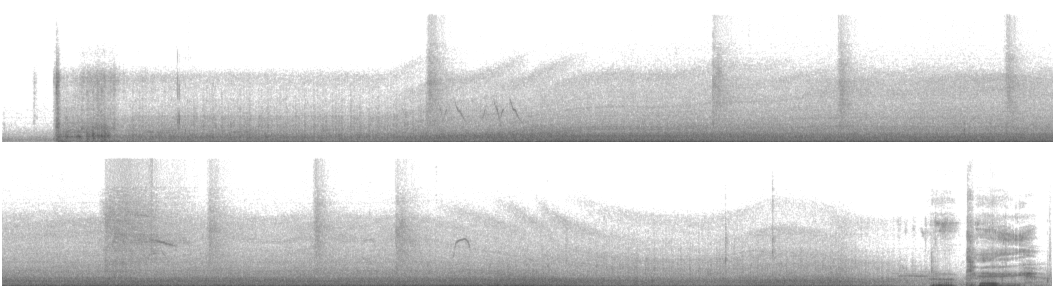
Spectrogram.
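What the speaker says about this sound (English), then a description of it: "Let's pull our truck back in." A truck engine starts and runs steadily at a low mid-pitched rumble, holding nearly constant for most of the stretch before settling and cutting off near the end, with some talk underneath.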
